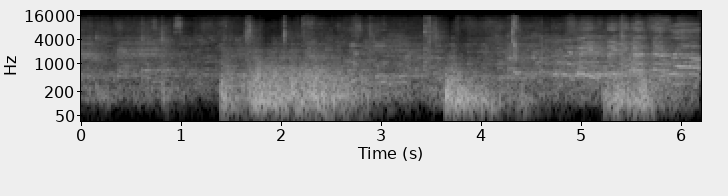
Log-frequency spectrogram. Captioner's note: people in the audience conversing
